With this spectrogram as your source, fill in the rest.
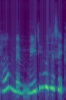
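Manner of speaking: me? my fault? really?; a mock-offended question thrown back quickly; indignant disbelief. Aadiya accused, indignant.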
